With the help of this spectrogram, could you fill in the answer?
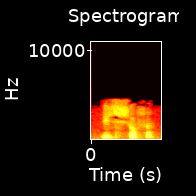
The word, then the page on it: üsschàfe: Bas-Rhin; Herrlisheim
